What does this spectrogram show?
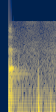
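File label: "zi4", Mandarin Chinese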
